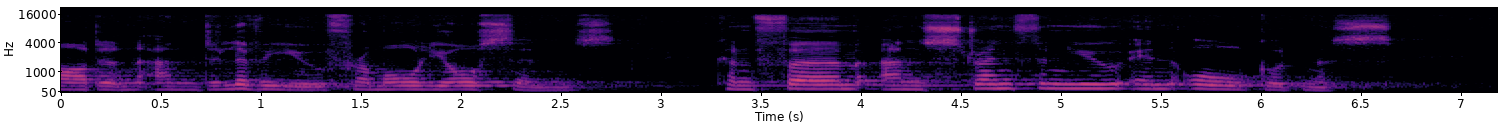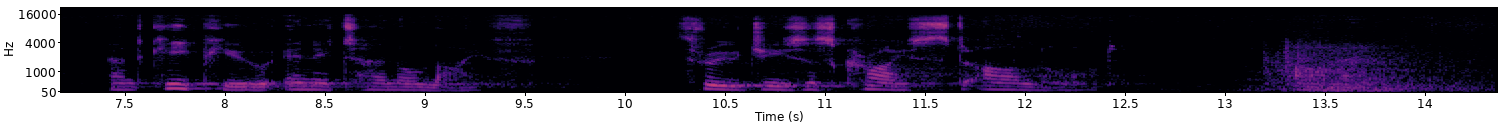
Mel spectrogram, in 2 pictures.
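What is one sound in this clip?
An elderly woman chants slowly in a large echoing hall.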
